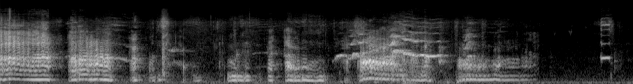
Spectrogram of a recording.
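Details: Jack Russell Terriers playing tug of war with a blanket: rough, throaty growling vocalizations in bursts of varying length, some rising and falling, with short pauses between, fading near the end.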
